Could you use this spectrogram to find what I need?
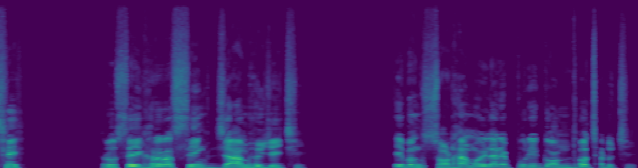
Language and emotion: Odia, disgusted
